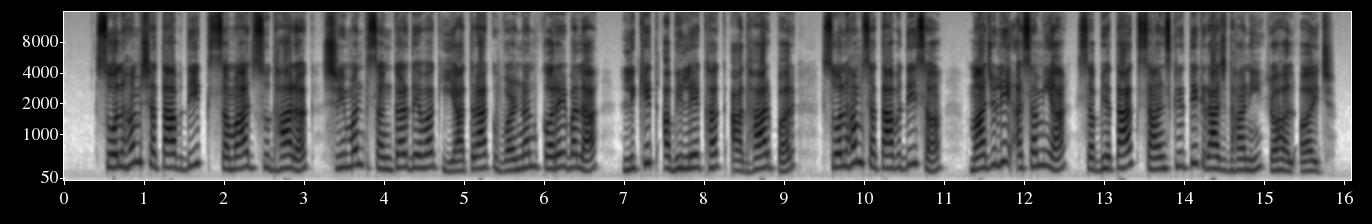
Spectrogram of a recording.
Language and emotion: Maithili, neutral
